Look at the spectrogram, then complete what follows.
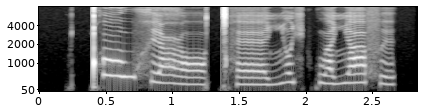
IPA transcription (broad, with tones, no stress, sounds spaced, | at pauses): ǃʰ ɔː˥ w x e˨ ʕ ɔː˩ ǀʰ ɛː˩ ʎ ɔ˥ ç kʷ a˨ ʎ aː˦ f ɪ˩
